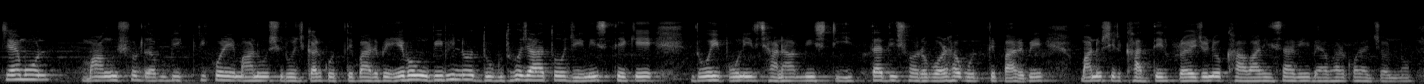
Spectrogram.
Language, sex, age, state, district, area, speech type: Bengali, female, 30-45, West Bengal, Paschim Medinipur, rural, spontaneous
